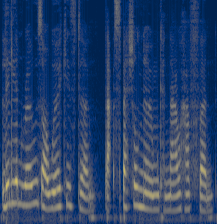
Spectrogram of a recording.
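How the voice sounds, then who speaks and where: A woman's voice: mid-range voice, measured pace, dark tone, no room sound, natural voice, low-quality recording. A woman voicing a caring messenger bird that speaks in singsong rhyme in a children's storybook. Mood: bright, proud. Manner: singsong rhyming. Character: caring birds chirping rhymed messages. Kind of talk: children's bedtime storybook reading.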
